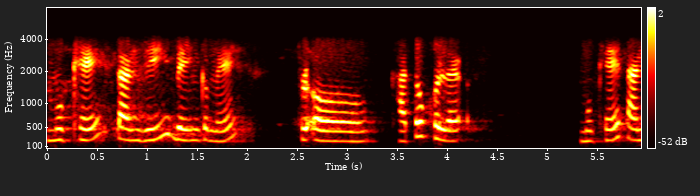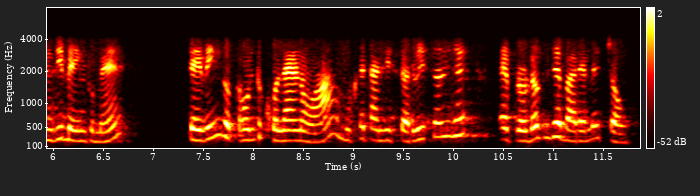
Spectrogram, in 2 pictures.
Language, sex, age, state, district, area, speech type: Sindhi, female, 18-30, Gujarat, Junagadh, urban, conversation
